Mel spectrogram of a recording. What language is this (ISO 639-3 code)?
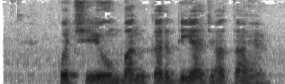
urd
